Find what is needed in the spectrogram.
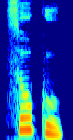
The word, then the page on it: ಸೋಕು: kannada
